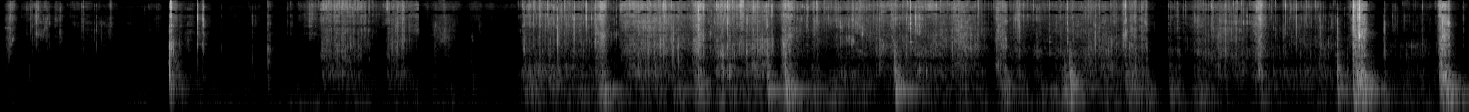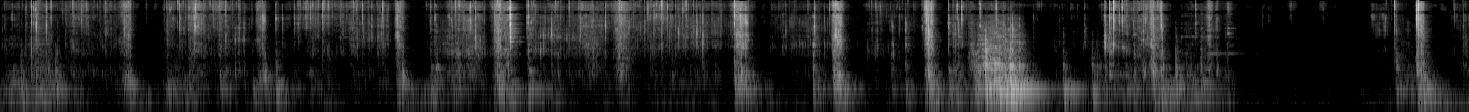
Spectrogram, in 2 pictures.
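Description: Glossy slime with beads and sequins worked through it, mixed and squished by hand in a glass dish: sticky crackling and popping with scattered clicks. The mixing starts after a few nearly quiet seconds, and there is a heavier thump near the end.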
